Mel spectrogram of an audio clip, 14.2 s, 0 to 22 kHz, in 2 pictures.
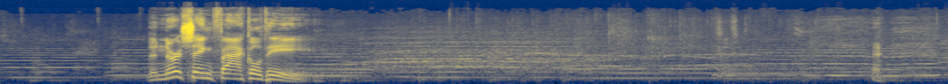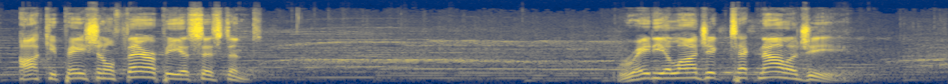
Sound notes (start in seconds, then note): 2.6 cheering; 9.2 cheering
